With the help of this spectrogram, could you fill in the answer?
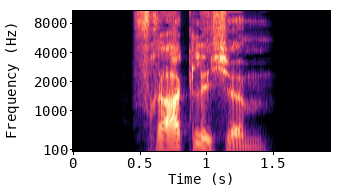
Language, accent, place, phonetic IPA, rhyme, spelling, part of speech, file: German, Germany, Berlin, [ˈfʁaːklɪçm̩], -aːklɪçm̩, fraglichem, adjective, De-fraglichem.ogg
- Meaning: strong dative masculine/neuter singular of fraglich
